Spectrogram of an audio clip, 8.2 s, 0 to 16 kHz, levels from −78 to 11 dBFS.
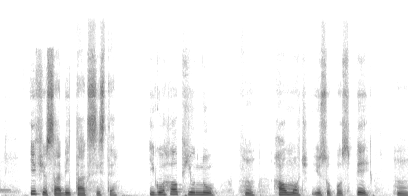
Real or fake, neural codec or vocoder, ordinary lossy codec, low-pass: real; none; none; 14.4 kHz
